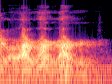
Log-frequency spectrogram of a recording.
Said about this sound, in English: My dog up in here.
